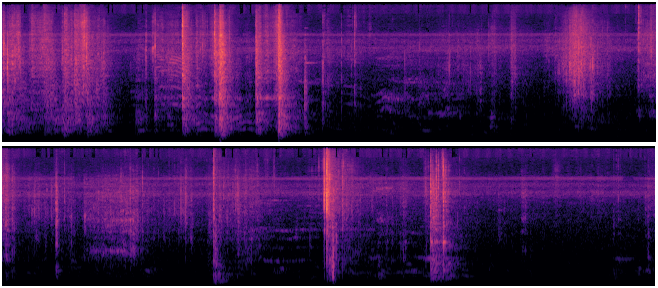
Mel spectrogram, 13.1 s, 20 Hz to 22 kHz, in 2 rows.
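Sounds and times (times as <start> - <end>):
rustling: 0.0 - 3.0.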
